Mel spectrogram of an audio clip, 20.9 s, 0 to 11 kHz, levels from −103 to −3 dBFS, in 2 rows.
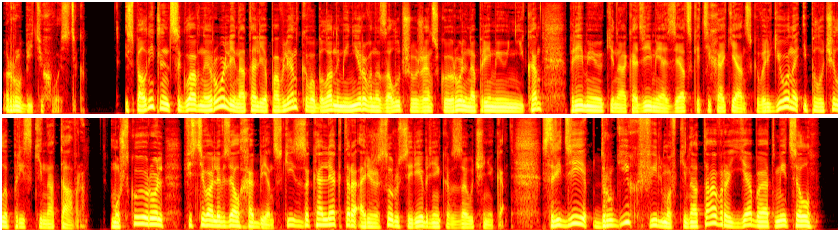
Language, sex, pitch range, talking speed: Russian, male, 105-140 Hz, 125 wpm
